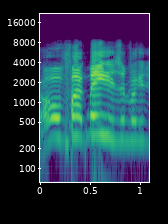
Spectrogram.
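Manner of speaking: high, loud panicked goblin yelp; startled goblin. Acted. Goblin peeking round the corner spots the party, loud startled yelp. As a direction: squeal it out like a goblin caught off guard. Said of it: "He's like".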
